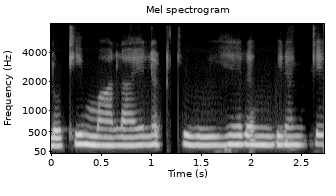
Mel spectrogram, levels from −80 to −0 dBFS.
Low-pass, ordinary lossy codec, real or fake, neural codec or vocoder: none; none; real; none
